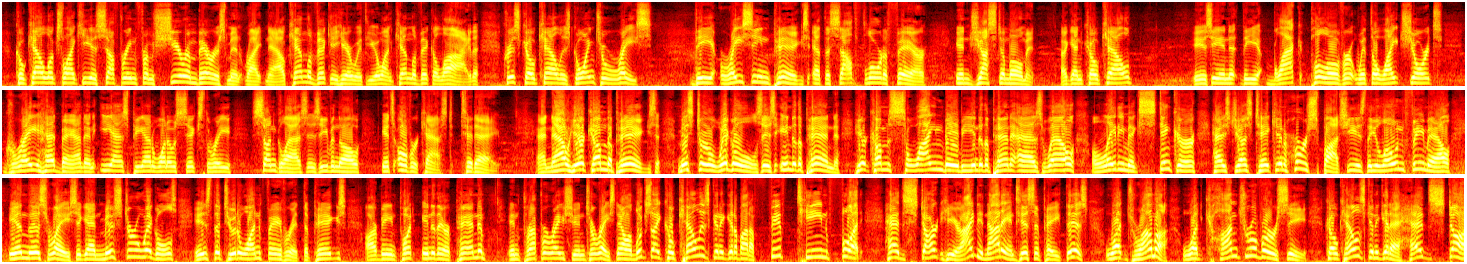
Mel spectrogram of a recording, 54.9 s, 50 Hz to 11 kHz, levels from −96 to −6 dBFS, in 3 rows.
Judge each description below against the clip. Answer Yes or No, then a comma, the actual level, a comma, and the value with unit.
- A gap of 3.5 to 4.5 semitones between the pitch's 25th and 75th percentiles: Yes, average, 3.8 semitones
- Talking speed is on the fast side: No, average, 165 wpm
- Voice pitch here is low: No, high, 190 Hz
